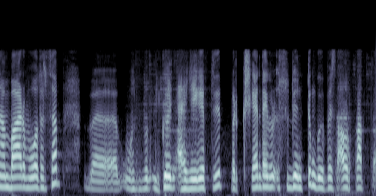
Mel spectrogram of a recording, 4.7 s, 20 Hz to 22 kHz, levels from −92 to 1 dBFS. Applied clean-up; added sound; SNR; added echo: neural separator model SepFormer DNS4.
